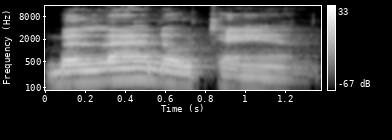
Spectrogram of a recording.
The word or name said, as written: melanotan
